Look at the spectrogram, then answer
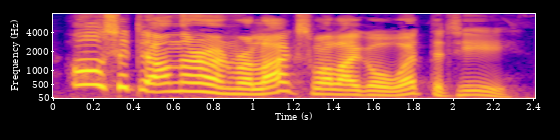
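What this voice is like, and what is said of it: Put-on Irish accent. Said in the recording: “show off your fancy Irish accent”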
